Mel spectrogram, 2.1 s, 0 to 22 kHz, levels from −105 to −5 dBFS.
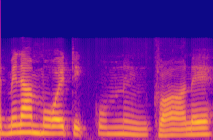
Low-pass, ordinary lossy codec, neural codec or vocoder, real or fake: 7.2 kHz; none; codec, 16 kHz, 0.5 kbps, X-Codec, HuBERT features, trained on LibriSpeech; fake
